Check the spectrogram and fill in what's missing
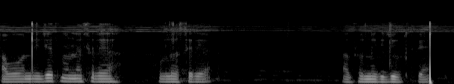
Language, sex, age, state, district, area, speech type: Santali, male, 30-45, Jharkhand, Seraikela Kharsawan, rural, spontaneous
